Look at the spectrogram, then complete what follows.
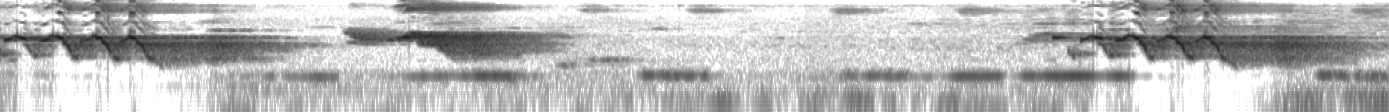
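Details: Black-naped oriole giving harsh, nasal, scratchy calls that drop steeply in pitch. Two bursts come about five seconds apart, with a short higher note between them and a faint steady hum underneath.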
